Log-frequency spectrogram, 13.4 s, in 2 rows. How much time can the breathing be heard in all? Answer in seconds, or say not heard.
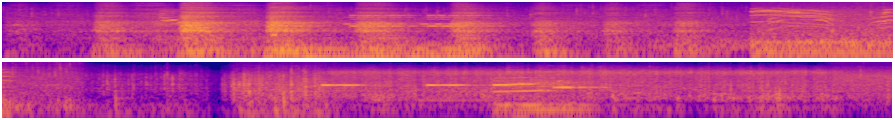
5 s.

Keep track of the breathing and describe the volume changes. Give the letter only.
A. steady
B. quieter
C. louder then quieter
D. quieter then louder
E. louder
C.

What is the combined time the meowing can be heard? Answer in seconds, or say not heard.
3 s.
